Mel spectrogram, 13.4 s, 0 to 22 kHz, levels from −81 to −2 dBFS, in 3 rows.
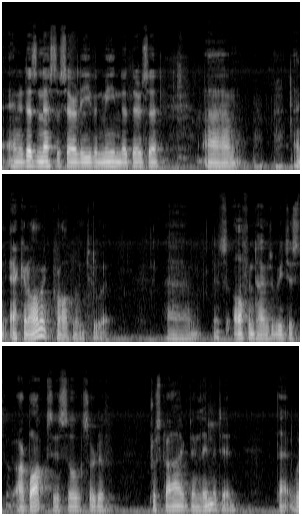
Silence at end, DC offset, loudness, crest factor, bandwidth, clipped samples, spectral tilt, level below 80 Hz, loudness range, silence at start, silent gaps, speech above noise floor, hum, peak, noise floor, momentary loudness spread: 0 s; under 0.1%; -26 LUFS; 22 dB; 12.5 kHz; under 0.1%; -6.5 dB/octave; -48 dBFS; 7 LU; 0 s; none; 23 dB; none; -6 dBFS; -48 dBFS; 19 LU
